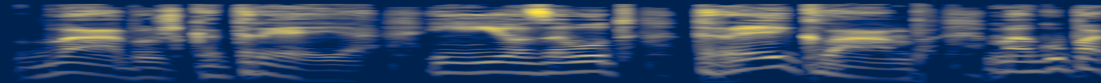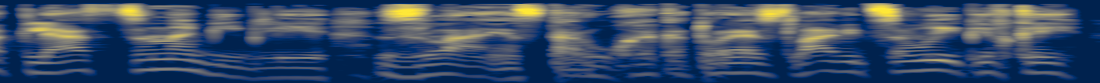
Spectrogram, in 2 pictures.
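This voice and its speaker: A whining old landlady who loves her gin, rambling on in a soft, set-back voice, as a male narrator puts her on. She drops her level low and lets the pitch rise and fall in a lively way. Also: a little slow, few pauses, slightly rough, dry recording, studio quality, heavily acted. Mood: plaintive. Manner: plaintive, whining. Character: old gossipy gin-drinking landlady woman.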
